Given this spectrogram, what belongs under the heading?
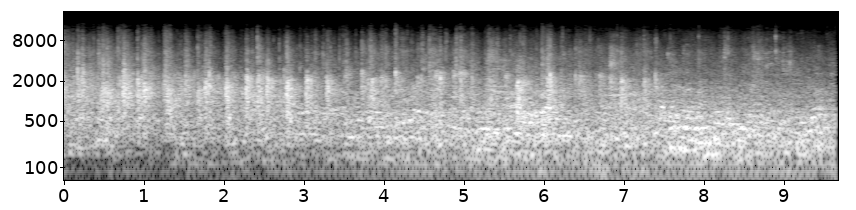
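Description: Crowd applause at an award ceremony honoring educators, a dense steady wash of clapping running throughout, with a busy crowd texture underneath that holds at an even level.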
